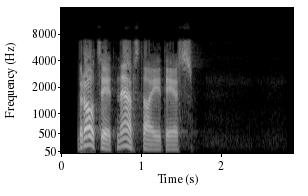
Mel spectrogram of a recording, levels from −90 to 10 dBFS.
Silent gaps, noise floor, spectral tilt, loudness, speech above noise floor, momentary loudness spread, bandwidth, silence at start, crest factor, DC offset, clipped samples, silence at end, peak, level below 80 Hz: none; -74 dBFS; -3 dB/octave; -21 LUFS; 53 dB; 11 LU; 7.2 kHz; 0.2 s; 20 dB; under 0.1%; under 0.1%; 1.25 s; -4 dBFS; -70 dBFS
